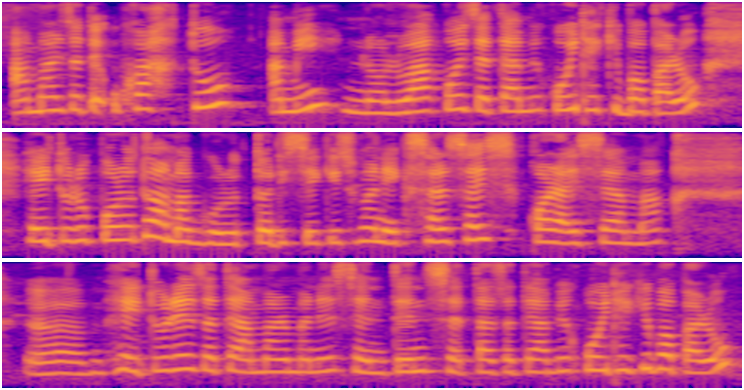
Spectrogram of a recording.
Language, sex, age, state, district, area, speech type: Assamese, female, 18-30, Assam, Nalbari, rural, spontaneous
